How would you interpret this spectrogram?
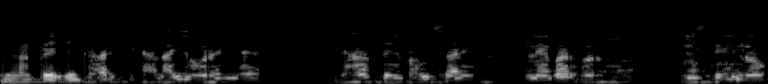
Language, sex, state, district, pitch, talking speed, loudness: Hindi, male, Uttar Pradesh, Etah, 115 Hz, 140 wpm, -29 LUFS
